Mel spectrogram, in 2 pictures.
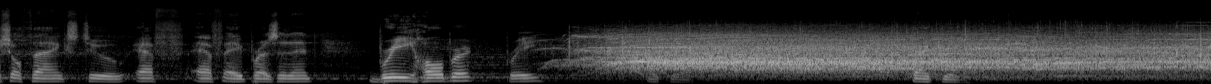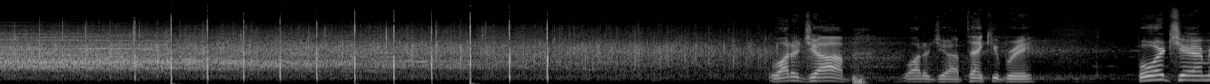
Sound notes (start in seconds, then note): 6.4 applause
